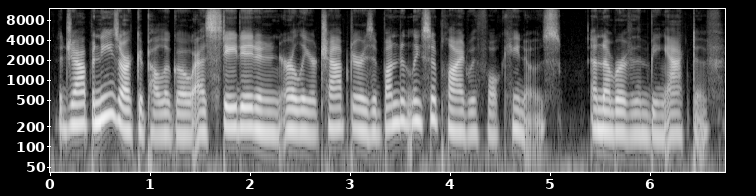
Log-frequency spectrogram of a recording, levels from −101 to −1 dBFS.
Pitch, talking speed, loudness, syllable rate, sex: 185 Hz, 180 wpm, -18 LUFS, 6.2 syllables/s, female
